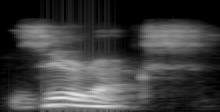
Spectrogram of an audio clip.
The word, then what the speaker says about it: Xerox: Here, Xerox. Xerox. Xerox. Xerox. Luciana, the first syllable is stress.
